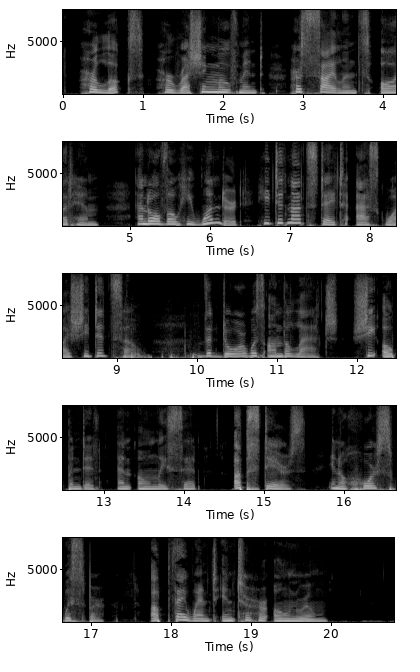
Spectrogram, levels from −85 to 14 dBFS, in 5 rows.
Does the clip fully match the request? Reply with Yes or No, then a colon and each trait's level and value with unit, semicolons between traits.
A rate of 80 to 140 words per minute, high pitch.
Yes: slow, 135 wpm; high, 195 Hz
